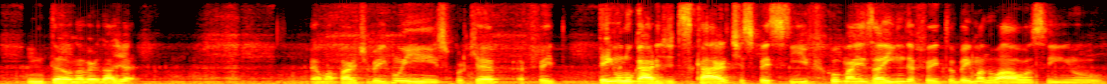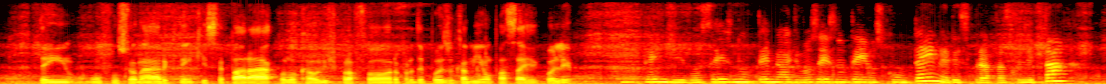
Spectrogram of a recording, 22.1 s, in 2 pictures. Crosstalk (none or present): none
